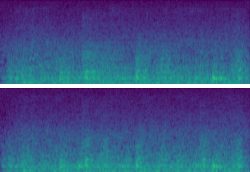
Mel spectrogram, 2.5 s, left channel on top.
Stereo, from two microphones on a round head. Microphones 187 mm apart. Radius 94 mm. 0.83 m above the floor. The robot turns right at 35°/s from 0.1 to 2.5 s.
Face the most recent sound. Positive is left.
No sound to turn to.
